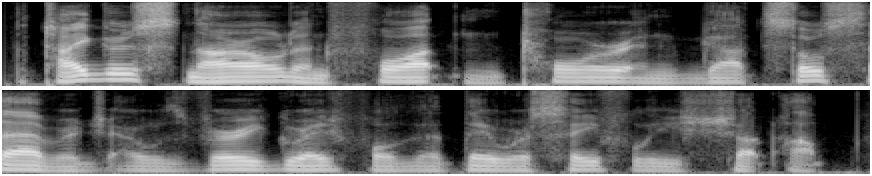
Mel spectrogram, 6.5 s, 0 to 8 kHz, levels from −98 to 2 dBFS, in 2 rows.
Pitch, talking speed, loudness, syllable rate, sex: 105 Hz, 195 wpm, -18 LUFS, 5.0 syllables/s, male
